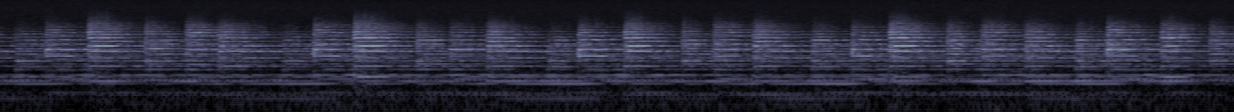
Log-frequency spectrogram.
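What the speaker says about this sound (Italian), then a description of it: "Quando il corteo è in vista, le campane squillano" Church bells ring out at the Barbana island sanctuary as a pilgrimage procession arrives, a steady rhythmic peal of overlapping strokes sounding clearly with no voices.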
